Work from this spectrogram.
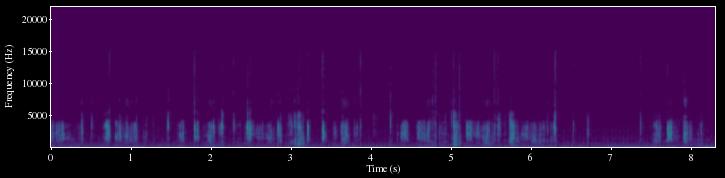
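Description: Long nails scratch and crunch small, dry, porous soy chunks. The result is a quiet, dense run of sharp, bright crackles and scrapes with almost no low end, each snap dying out instantly.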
